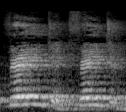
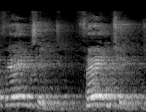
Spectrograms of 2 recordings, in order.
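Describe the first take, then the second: First: ফেইন্টেড as "pain-ted", e at the end; wrong -ted ending. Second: ফেইন্টেড as "pain-tid", higher pitched; short i ending on ফেইন্টেড; correct -tid ending. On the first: Teacher quotes what we wrongly say, ফেইন্টেড with -ted. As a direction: open e in the last syllable of ফেইন্টেড. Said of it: "ভুল". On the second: Teacher says how it must be said, ফেইন্টেড with -tid. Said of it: "বলতে হবে". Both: Shown as a demonstration.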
